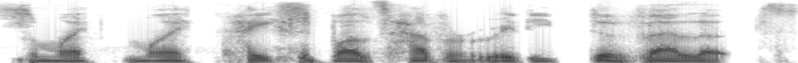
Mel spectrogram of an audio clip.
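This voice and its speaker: A man with a southern English accent speaks at a very deep, low pitch with fairly even intonation. His tone is dark and mellow, and the sound is dry and close with no echo. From Hertfordshire, England. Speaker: sales trainer. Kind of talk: podcast interview.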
